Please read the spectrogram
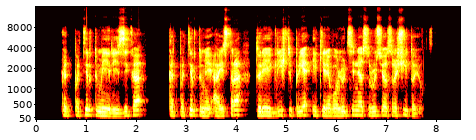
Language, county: Lithuanian, Šiauliai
